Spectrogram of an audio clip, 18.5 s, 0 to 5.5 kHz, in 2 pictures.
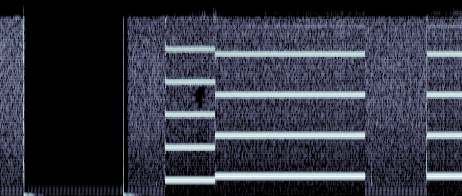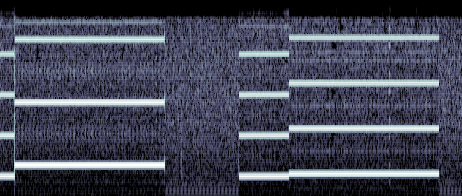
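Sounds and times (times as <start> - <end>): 
two-tone ambulance pager activation tones sent off a radio tower: 3.3 - 7.4, 8.5 - 12.6, 14.0 - 18.1.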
